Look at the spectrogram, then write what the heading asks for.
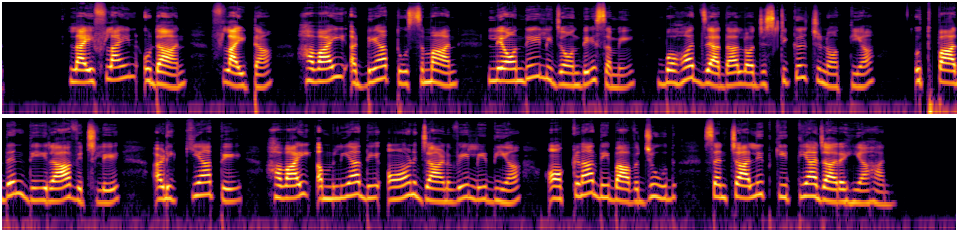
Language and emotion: Punjabi, neutral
